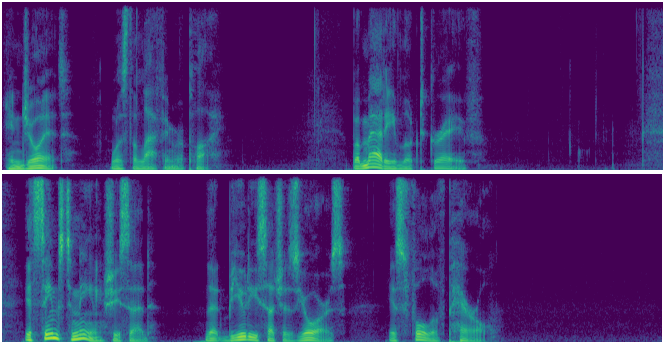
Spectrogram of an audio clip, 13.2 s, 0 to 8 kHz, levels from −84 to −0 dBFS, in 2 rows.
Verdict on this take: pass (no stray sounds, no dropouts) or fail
pass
